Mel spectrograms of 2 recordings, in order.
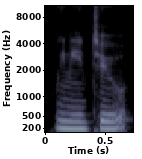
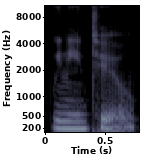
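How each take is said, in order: Both takes have the same delivery.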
